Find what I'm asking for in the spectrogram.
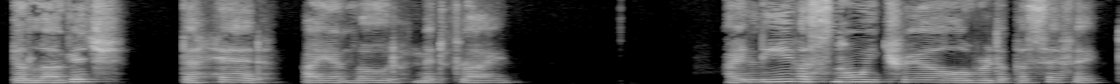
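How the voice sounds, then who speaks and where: Reading poetry with short spoken introductions, this woman, a native speaker of both Spanish and Korean, keeps her phrases brief, measured and deliberate. Her voice sits lowish and sounds a little mellow.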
